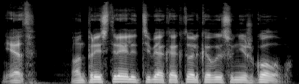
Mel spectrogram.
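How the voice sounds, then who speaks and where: A gruff frontier sheriff, voiced by a male narrator in an audiobook. He speaks in a low, dry voice. His orders are curt and commanding. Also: brisk, no echo, lightly acted. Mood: grim.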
